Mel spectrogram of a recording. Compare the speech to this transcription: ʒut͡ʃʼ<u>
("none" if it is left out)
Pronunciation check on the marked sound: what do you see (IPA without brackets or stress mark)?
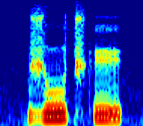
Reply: y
